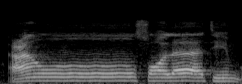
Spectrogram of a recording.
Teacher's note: الحكم هني يعني الغنة تابعة لما بعدها تفخيما وترقيقا، فنقول عن، ما نقول عن، لا، عن صلاتهم، وننتبه للترقيق في العين. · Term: الإخفاء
